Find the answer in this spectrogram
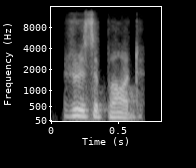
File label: "rhizopod", Indian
